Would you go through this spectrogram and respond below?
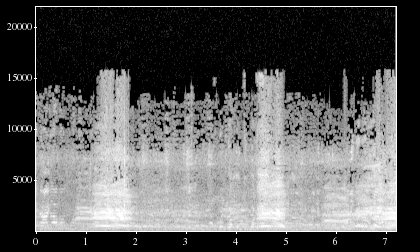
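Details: Young Sahiwal bull calves at a cattle sale in Comilla, Bangladesh, on 5 August, mooing three times in about seven seconds, each call a short falling bellow, amid crowd chatter and background noise.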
